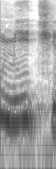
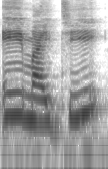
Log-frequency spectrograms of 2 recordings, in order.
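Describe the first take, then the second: First: It is pronounced as a single word. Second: Each letter is spoken separately. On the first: This is how it is known in Brazil. "aqui no Brasil ficou conhecido como M I T" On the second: This is how it is said in English. "No inglês ele é M I T, ele é uma abbreviation"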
